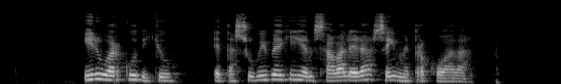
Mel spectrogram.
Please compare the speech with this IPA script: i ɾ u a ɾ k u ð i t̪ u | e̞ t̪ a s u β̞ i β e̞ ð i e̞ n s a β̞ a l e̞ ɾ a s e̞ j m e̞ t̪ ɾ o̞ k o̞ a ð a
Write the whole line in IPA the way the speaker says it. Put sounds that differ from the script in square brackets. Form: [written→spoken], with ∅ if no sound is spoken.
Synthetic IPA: i ɾ u a ɾ k u ð i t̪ u | e̞ t̪ a s u β̞ i β e̞ [ð→ɣ] i e̞ n s a β̞ a l e̞ ɾ a s e̞ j m e̞ t̪ ɾ o̞ k o̞ a ð a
